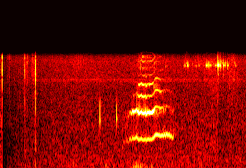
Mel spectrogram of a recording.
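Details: A cat at Monju Temple gives one drawn-out meow of about half a second, clear and tonal, slightly rising then falling at the end, preceded by a few faint taps and clicks against a quiet background.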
